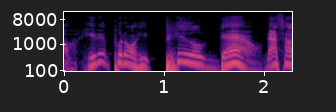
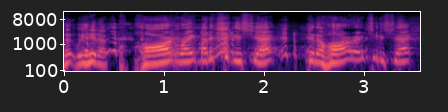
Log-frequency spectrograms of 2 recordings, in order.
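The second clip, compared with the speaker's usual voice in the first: higher, louder laughing retelling; laughing excitement; excited laughing; 5 semitones higher, 6 dB louder than usual. Real, not acted. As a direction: relive the escape gleefully. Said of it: "excited retelling with laughter".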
